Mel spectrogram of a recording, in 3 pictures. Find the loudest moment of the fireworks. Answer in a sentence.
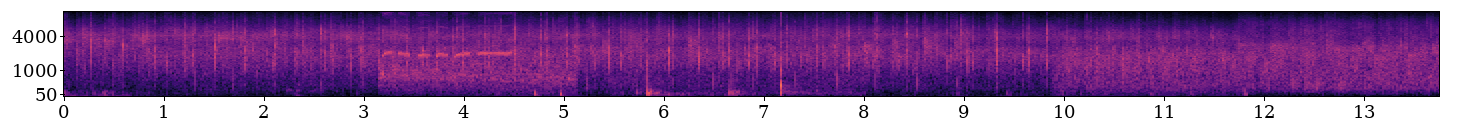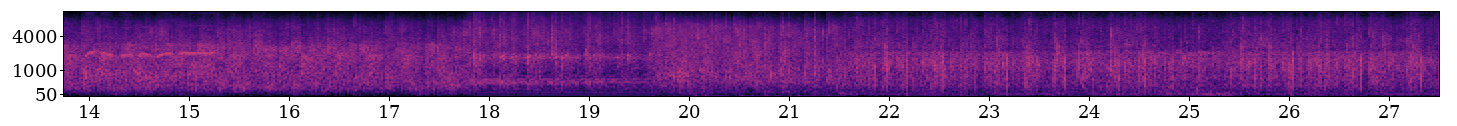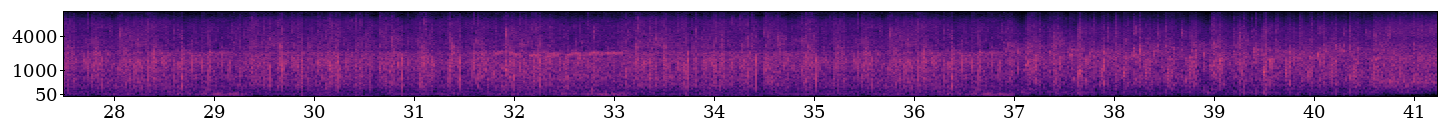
The volume of the fireworks peaks at 7 seconds.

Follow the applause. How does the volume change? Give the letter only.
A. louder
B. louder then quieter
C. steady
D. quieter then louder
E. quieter
C.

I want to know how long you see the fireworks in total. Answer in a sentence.
You can hear the fireworks for 3 seconds altogether.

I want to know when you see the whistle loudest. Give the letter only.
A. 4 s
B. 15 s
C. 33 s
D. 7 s
A.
